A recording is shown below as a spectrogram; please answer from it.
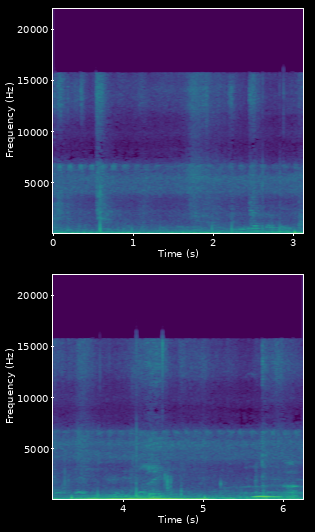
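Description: Outdoor ambience of distant voices and footsteps, with a low steady rumble swelling in the middle for about two seconds.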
